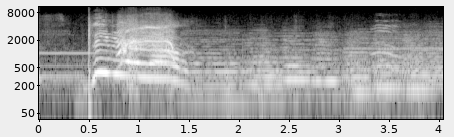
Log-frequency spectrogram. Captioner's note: screams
